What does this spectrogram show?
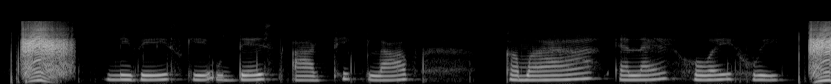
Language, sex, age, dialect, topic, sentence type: Magahi, female, 25-30, Central/Standard, banking, statement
